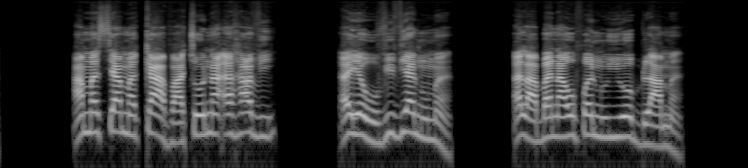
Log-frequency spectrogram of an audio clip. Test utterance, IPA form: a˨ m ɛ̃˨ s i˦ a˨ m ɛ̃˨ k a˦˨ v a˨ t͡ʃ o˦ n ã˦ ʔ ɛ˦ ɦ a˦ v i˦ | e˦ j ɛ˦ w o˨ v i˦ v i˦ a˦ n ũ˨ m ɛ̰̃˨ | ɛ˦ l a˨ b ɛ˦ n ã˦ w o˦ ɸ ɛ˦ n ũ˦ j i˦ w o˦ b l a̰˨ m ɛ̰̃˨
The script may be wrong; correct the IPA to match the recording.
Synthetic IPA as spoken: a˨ m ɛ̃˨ s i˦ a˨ m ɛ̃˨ k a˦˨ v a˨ t͡ʃ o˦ n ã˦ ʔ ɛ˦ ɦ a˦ v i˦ | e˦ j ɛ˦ w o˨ v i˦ v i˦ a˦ n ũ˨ m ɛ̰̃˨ | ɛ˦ l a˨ b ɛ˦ n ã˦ w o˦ ɸ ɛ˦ n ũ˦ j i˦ w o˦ b l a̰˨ m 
